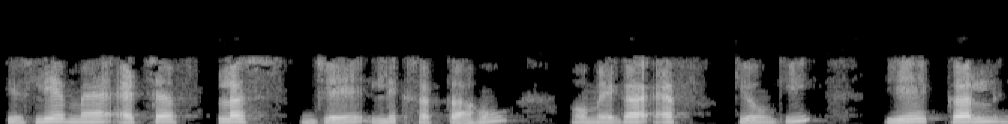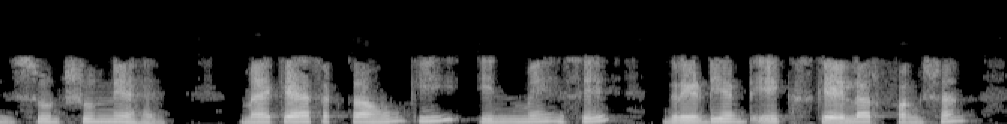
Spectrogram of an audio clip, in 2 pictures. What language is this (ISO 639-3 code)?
hin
